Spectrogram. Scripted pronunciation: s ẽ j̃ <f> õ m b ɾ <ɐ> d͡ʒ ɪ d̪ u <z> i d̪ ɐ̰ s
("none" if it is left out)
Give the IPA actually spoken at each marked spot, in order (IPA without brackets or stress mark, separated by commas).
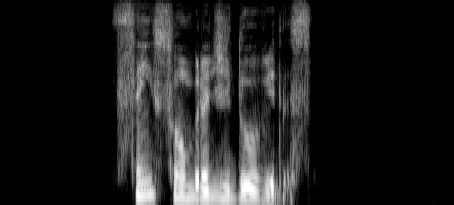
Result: s, ɐ, v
